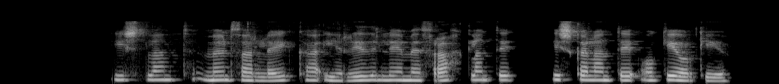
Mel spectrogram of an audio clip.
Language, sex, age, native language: Icelandic, female, 60-69, Icelandic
